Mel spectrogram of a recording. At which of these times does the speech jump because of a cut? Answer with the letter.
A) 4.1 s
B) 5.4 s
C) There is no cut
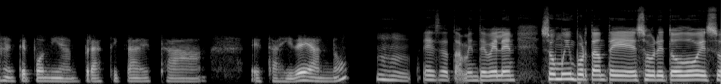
A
